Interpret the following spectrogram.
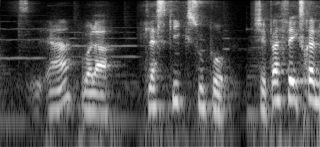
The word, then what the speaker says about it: Klasky Csupo: À l'époque, la boîte d'animation des courts-métrages, c'était Klasky Csupo. C'est pas si facile à prononcer au début, Klasky Csupo. Hein? Voilà. Klasky Csupo.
